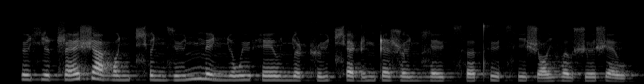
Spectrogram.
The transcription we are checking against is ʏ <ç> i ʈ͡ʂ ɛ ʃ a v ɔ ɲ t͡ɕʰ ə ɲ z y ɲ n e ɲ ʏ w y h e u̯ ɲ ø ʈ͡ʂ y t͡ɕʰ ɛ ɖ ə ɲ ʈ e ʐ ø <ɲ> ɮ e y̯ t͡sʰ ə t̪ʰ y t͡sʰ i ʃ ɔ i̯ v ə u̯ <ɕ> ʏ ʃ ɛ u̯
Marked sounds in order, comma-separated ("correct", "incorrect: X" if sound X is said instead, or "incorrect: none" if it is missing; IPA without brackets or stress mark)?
correct, correct, incorrect: ʃ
